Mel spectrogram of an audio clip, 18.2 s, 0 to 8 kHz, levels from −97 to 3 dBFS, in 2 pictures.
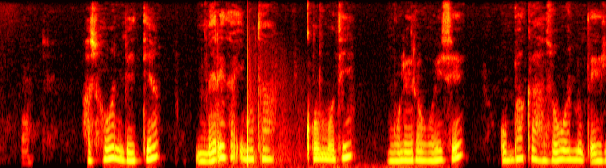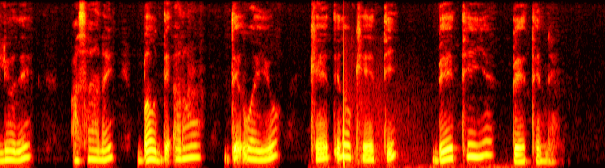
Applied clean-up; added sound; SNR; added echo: none; Fireworks; 12 dB; none.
